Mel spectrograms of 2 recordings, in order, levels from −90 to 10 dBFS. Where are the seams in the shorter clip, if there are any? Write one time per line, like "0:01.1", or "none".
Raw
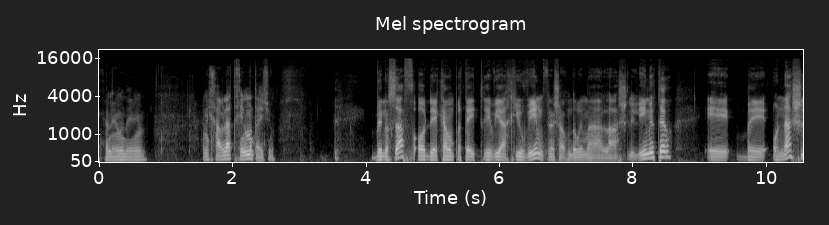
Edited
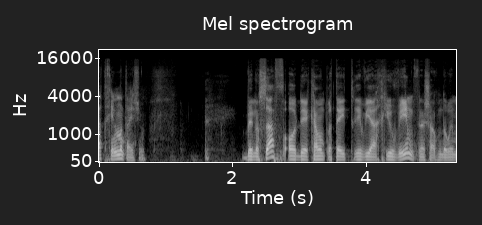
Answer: none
